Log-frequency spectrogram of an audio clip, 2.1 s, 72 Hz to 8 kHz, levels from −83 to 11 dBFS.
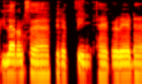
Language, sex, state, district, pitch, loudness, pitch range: Hindi, male, Uttar Pradesh, Ghazipur, 120 Hz, -16 LUFS, 115-125 Hz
